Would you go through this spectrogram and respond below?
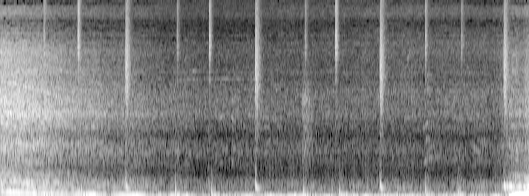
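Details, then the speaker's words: Maruti Suzuki Ertiga factory CNG after replacing spark plugs and coils to fix a misfire: engine revs up, drops to a steady idle and picks up again cleanly and smoothly. "किस तरह से ये perfect कम कर रही है smoothly चलेगी pickup भी complete आएगा"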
